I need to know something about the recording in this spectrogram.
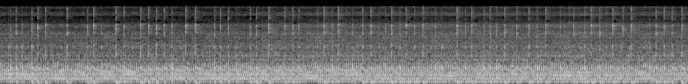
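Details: Model 070 two-stroke chainsaw, repaired after lacking power and backfiring: loud, steady high-revving buzz holding speed under load through the cut, no popping or bogging heard.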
